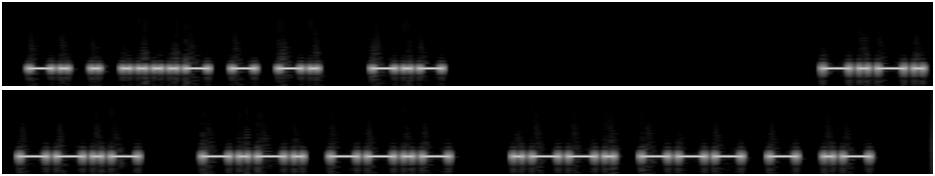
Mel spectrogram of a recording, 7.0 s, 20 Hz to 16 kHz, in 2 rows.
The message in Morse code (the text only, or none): NE4TN K CQ CQ POTA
